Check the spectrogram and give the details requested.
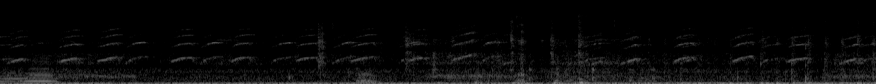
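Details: Juvenile grey butcherbird giving begging 'feed me' calls while trying to swallow an oversized cicada: short, arched, whistled chirps in quick steady succession, over low traffic rumble and occasional sharp clicks.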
